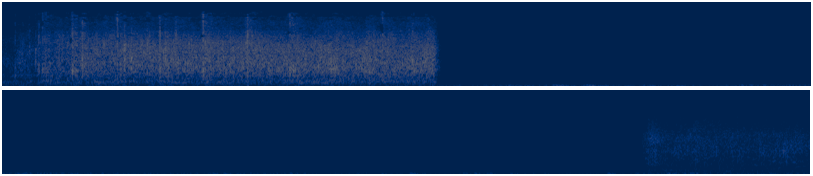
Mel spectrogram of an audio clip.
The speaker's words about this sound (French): Un, deux. On applaudit.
